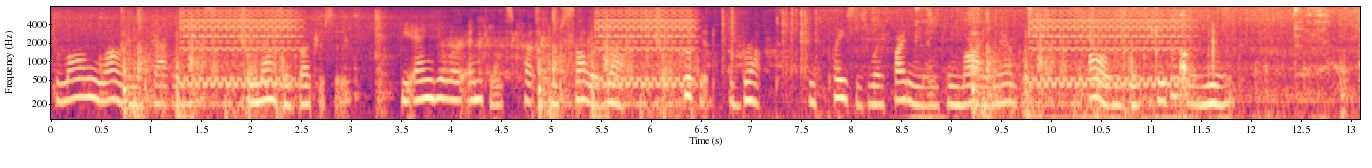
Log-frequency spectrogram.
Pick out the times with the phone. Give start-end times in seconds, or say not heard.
0.7-2.5, 4.8-6.5, 9.2-11.5.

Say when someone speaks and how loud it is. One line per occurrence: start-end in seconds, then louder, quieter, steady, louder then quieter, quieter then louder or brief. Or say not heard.
0.1-12.1 steady.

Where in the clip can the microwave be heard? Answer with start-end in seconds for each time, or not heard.
not heard.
